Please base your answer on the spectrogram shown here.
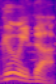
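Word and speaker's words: geoduck: It's spelled geod duck, but it's pronounced gooey duck.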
